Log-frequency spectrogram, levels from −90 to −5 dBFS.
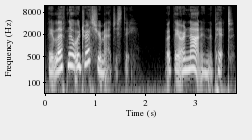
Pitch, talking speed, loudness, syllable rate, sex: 240 Hz, 205 wpm, -19 LUFS, 5.4 syllables/s, female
